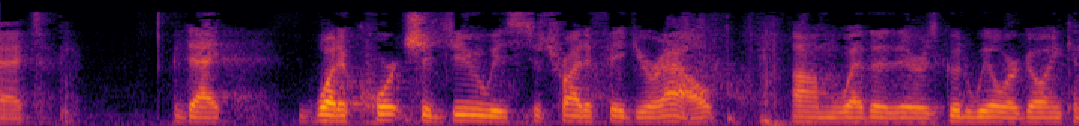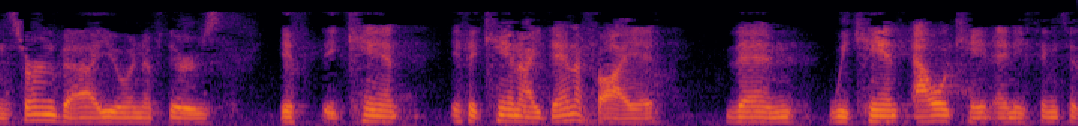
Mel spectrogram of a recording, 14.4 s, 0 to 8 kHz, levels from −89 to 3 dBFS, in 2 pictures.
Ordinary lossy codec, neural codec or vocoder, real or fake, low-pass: MP3, 24 kbps; codec, 16 kHz in and 24 kHz out, 1 kbps, XY-Tokenizer; fake; 7.2 kHz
